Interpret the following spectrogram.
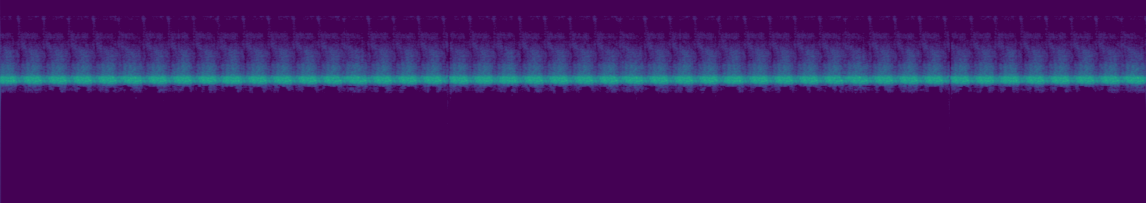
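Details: A meadow on a farm on a full-moon summer night, where crickets keep up a high, tinkling chirp, evenly pulsed at about four per second for the whole stretch. The setting is otherwise quiet.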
